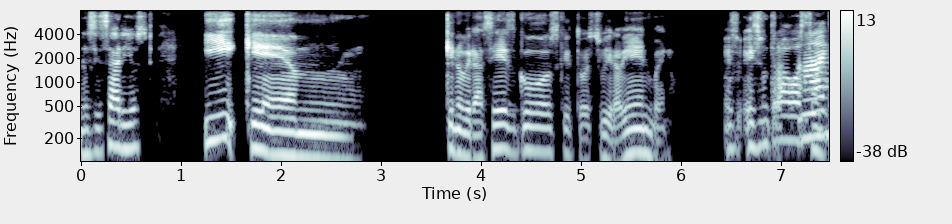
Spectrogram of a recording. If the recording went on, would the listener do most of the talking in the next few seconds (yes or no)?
yes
